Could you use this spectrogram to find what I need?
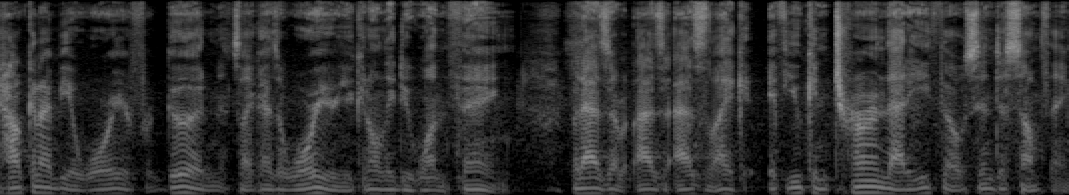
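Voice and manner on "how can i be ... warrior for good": ordinary talk, nothing marked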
